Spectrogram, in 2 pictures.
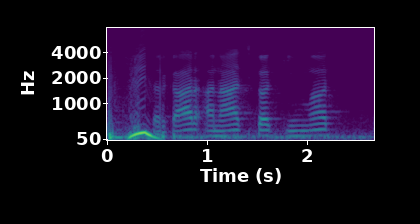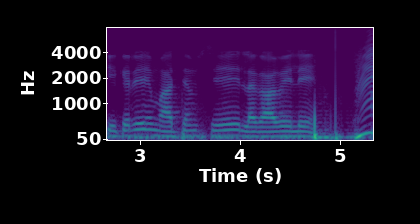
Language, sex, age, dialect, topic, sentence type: Bhojpuri, male, 18-24, Western, agriculture, question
